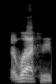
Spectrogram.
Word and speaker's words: Arachne: Arachne, that's how you pronounce it.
